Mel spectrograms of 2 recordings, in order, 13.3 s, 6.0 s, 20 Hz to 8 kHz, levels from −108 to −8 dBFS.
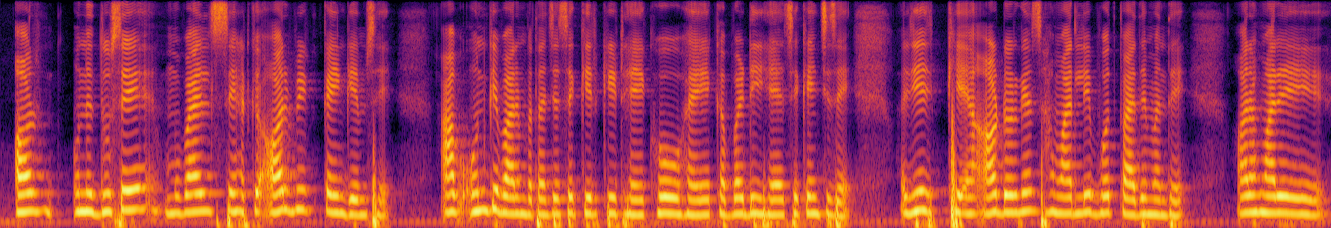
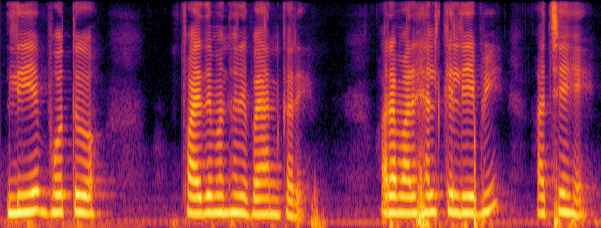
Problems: none marked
